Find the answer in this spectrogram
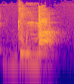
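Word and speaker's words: Duma (דומה): Cuando nosotros vemos la palabra impureza, que lo vimos dentro de esta porción, que se dice Duma, se escribe, ahí está, se escribe Dalet Vav Mem Hei.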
